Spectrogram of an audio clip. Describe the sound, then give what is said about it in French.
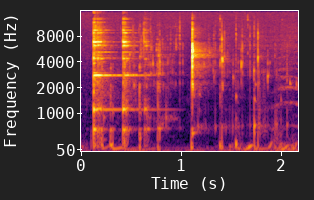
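A beer bottle strikes the rim of a glass with a bright ringing clink among a few softer glassy taps, all faint. “Vous aurez entendu un coup de bouteille de bière sur le bord du verre. Ça, c'est de ma faute.”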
